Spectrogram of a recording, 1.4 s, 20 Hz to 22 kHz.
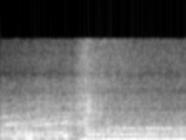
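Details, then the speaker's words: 2004 BMW 760Li V12, 59K miles, with a long-cranking problem and no codes, after the fix (high-pressure fuel pump diaphragm module replaced): catches in about half a second and settles into a clean, steady rev with no stumble. "this is after replacing the module you should be able to walk up you put it on the brake and do this that's right up"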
